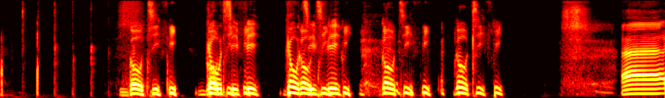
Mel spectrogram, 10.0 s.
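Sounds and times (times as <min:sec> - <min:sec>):
hand clapping: 0:00.0 - 0:01.8
speech: 0:01.8 - 0:07.6, 0:08.4 - 0:09.9.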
